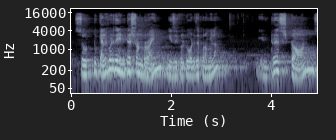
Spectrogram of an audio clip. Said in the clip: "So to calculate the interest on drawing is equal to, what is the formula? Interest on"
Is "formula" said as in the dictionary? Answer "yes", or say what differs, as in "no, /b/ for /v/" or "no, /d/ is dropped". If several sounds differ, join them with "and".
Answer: no, /p/ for /f/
